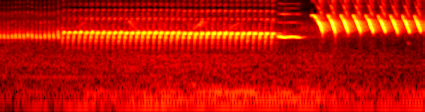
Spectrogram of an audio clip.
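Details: Singing canary meant to prompt other canaries to sing, holding a long even rolling trill for nearly two seconds, then switching to a fast series of high, sharp repeated notes about five per second.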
